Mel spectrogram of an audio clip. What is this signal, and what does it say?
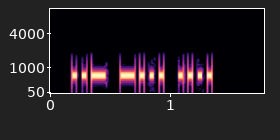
Morse code, heard as a keyed tone, about 30 wpm, 700 Hz. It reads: UBH
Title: Three Challenging Letter-Number Combinations 30wpm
